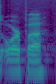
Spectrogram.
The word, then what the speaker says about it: Orpah: of the daughters-in-law her name was Orpah not Oprah although little sidelight Oprah's real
